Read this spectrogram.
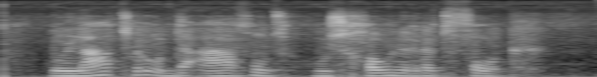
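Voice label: "hoe later op de avond hoe schoner het volk", Dutch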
